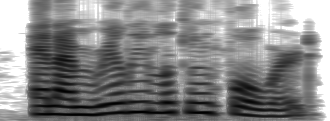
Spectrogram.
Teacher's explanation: Pitch rises at the start of this chunk because of the and, it's continuing the idea. You'll stress really looking forward.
